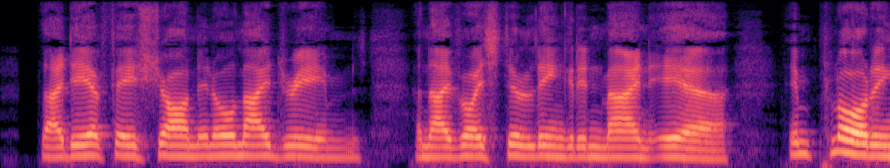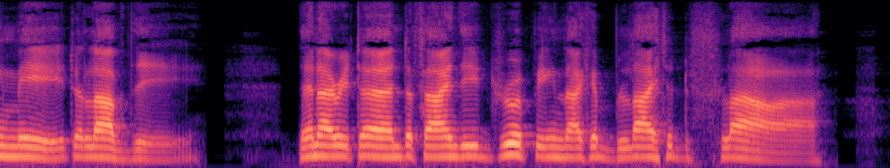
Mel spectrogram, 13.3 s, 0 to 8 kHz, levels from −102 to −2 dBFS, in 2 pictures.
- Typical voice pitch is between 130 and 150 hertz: Yes, low, 135 Hz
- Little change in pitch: Yes, narrow, 2.3 semitones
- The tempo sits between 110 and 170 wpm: Yes, average, 145 wpm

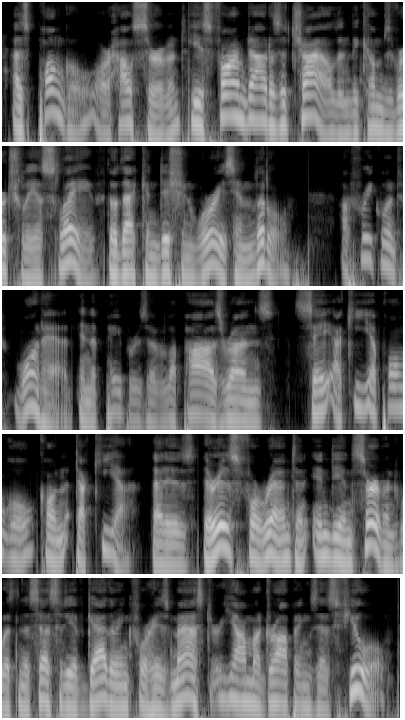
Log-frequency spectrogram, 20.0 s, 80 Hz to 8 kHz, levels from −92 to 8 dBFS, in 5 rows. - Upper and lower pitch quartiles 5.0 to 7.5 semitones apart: Yes, wide, 5.5 semitones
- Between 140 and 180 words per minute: No, average, 190 wpm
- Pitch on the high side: No, low, 125 Hz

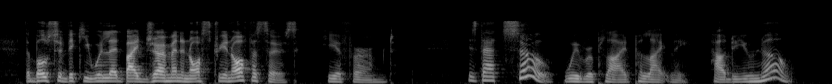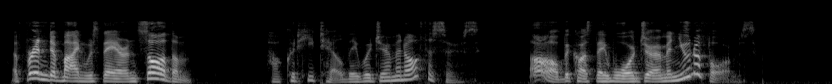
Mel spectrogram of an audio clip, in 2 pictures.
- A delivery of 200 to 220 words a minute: No, average, 160 wpm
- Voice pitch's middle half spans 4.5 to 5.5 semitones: Yes, average, 5.1 semitones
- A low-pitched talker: No, medium, 145 Hz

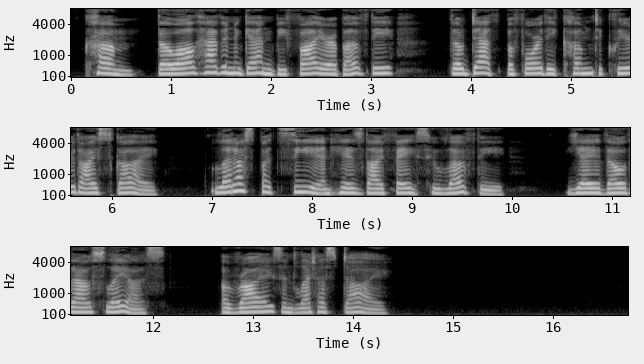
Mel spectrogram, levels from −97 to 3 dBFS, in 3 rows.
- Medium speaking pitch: No, high, 205 Hz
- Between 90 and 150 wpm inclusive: Yes, average, 140 wpm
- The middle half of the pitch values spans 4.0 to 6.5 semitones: No, narrow, 2.6 semitones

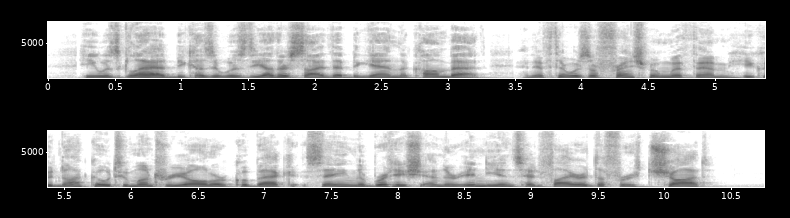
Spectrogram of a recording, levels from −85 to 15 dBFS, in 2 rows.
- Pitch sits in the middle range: No, low, 105 Hz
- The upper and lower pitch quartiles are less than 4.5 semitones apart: No, average, 4.8 semitones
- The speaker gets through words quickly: Yes, fast, 225 wpm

